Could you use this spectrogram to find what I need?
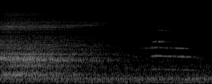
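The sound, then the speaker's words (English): A cat meows, a drawn-out, fairly loud cry that fades, followed by a shorter second meow, with no talking. “Even the kitty doesn't know what happened.”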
